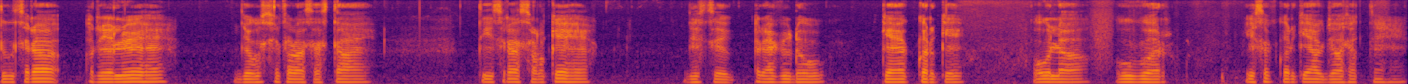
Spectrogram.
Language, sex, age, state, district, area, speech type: Urdu, male, 18-30, Delhi, Central Delhi, urban, spontaneous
